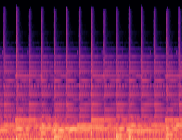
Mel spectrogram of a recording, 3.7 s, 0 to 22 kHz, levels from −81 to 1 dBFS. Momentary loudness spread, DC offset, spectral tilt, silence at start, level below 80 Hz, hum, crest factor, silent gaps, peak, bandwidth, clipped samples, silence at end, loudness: 3 LU; under 0.1%; -6.5 dB/octave; 0 s; -24 dBFS; none; 16 dB; none; 0 dBFS; 17.5 kHz; under 0.1%; 0 s; -18 LUFS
